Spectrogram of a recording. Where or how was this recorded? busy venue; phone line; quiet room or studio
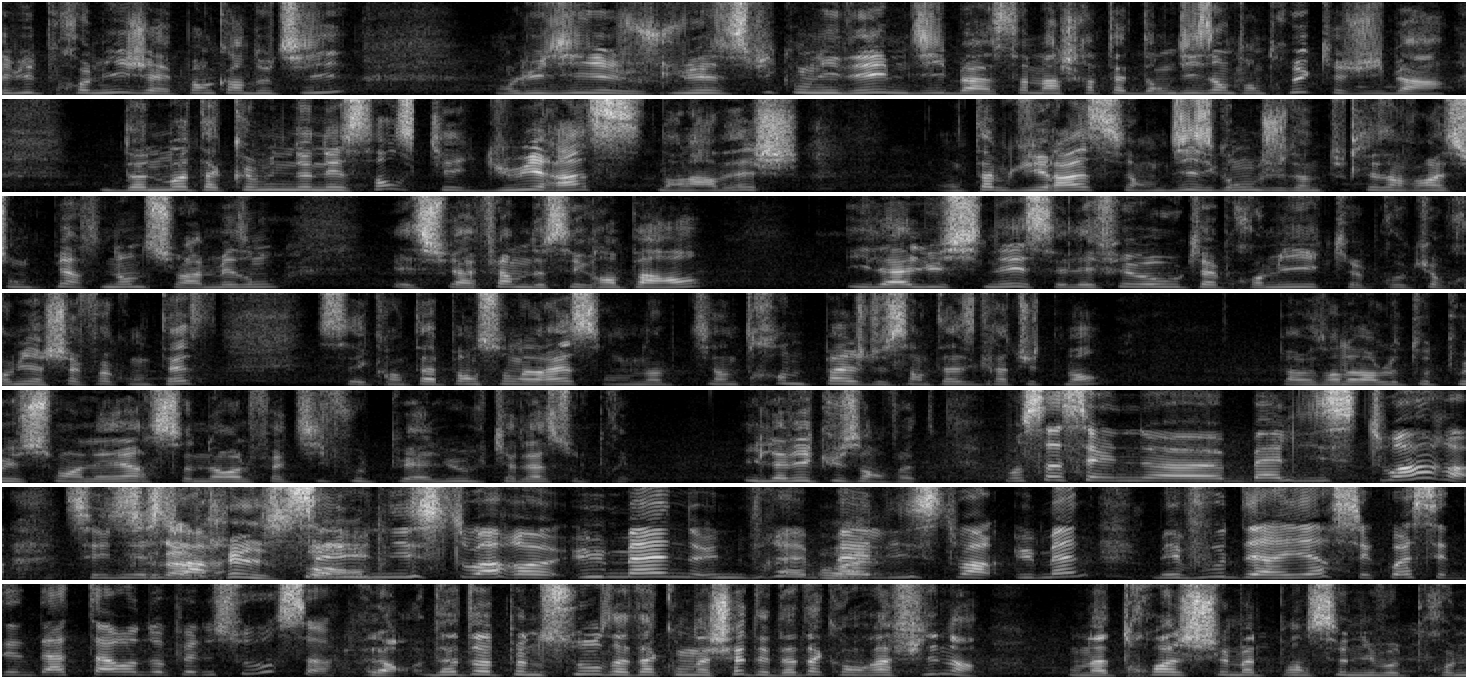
busy venue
